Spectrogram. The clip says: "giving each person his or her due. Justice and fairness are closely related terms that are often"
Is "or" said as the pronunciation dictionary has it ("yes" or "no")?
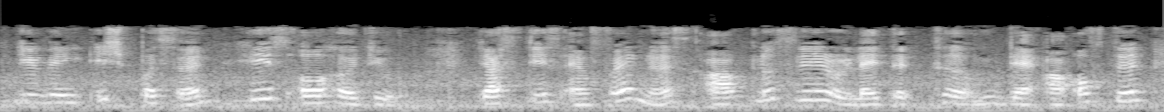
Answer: no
